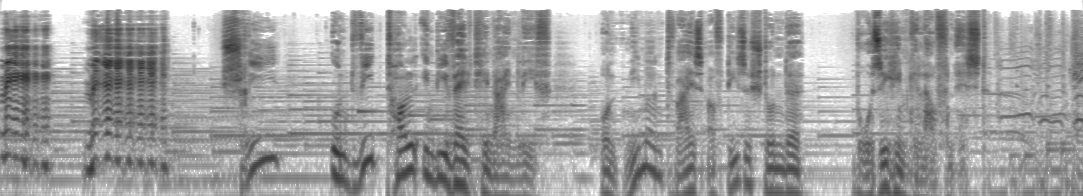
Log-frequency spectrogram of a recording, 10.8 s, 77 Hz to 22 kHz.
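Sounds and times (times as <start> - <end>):
goat bleating: 0.0 - 1.8
speech: 3.3 - 10.8.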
